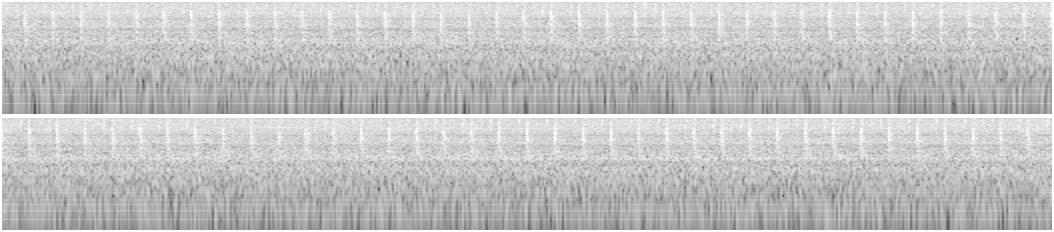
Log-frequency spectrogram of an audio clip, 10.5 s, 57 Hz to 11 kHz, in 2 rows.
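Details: Ford F-150 V6 1997 at idle: fast steady ticking knock over a rough idle, keeping time with the engine; stethoscope on rocker arm bolts shows it loudest on the middle cylinder, both valves. Valvetrain tick, cause not yet found.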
